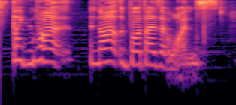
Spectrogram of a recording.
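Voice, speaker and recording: Chatty high-pitched woman streaming a game. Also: steady tone, takes it slowly, creaky. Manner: chatty, rambling to viewers. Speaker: livestreamer playing a video game. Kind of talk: casual game stream commentary. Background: game music.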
